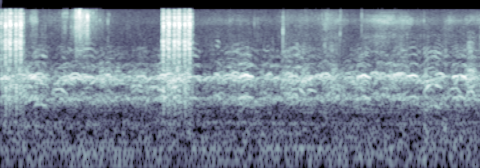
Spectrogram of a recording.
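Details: Hundreds of overlapping honks as Snow Geese take off early at Hagerman NWR, a steady yelping chorus with brief crackling rushes of wings near the start.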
